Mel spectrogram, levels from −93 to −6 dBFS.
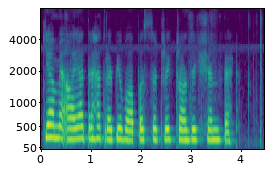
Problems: background sounds at intervals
